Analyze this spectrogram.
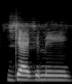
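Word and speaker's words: Gage: ठीक है, so according to गैग, तो गैज भी बोल सकते हो, बट एक्चुअली प्रोनाउंसिएशन गैगनी, गैग ऐसा ही आता है। सो प्रोनाउंसिएशन के अकॉर्डिंग गैग है।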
